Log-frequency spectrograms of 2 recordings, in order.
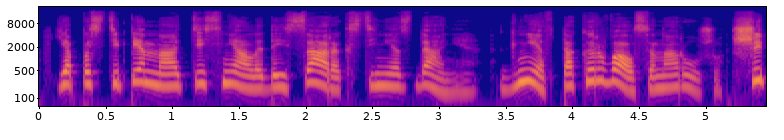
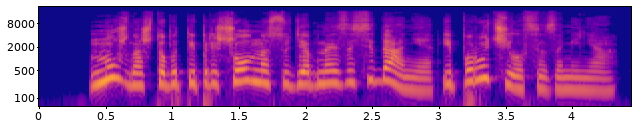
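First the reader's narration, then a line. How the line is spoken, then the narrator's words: Sharp, abrupt. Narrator (Russian): выдала резко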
